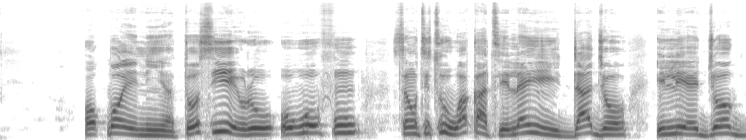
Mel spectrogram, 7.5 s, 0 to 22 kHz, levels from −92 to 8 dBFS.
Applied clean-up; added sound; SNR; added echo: none; none; none; none.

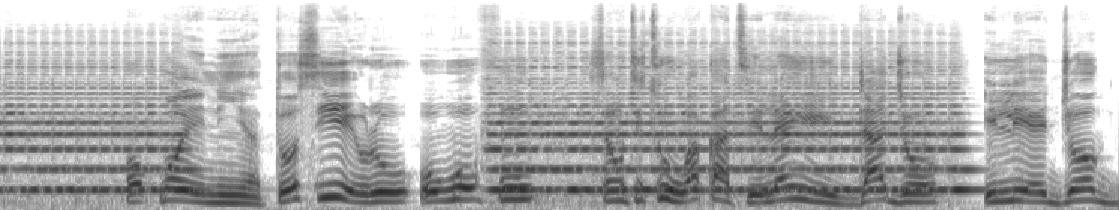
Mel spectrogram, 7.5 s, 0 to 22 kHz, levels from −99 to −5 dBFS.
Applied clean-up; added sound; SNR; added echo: none; Bowed string instrument; 2 dB; none.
